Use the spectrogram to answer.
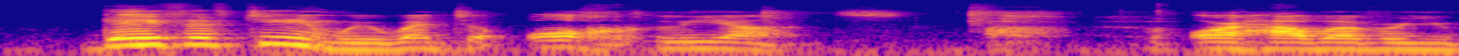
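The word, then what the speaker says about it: Orléans: 15 we went to all who yawns or however you pronounce it you know let's just search out of for none pronounce Oh yawns okay that's that's how so yeah anyway I've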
